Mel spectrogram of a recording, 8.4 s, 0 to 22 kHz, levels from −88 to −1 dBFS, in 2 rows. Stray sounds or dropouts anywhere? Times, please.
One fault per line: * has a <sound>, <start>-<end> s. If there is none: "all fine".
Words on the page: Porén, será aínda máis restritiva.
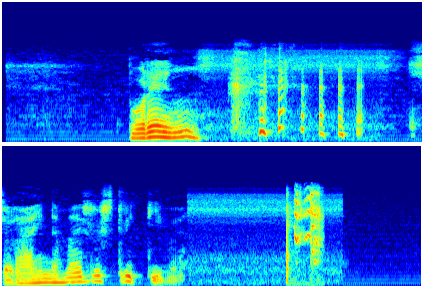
* has a laugh, 2.3-3.6 s
* has a squeak, 7.0-7.4 s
